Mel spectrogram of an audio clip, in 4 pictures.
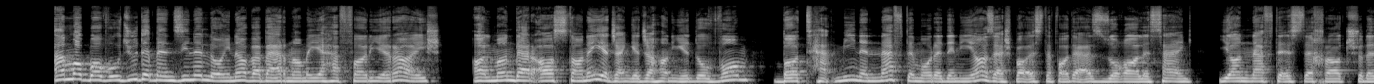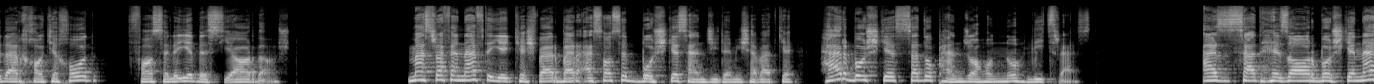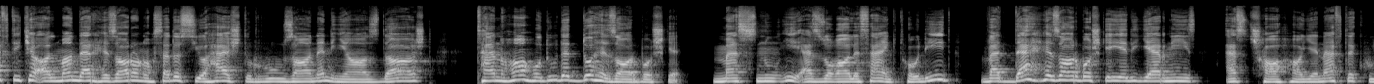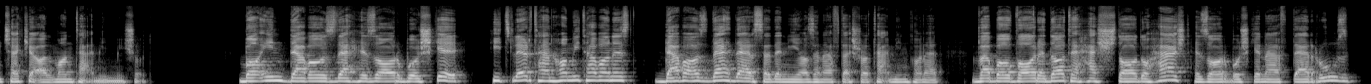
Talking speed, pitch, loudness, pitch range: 120 wpm, 145 Hz, -16 LUFS, 130-175 Hz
